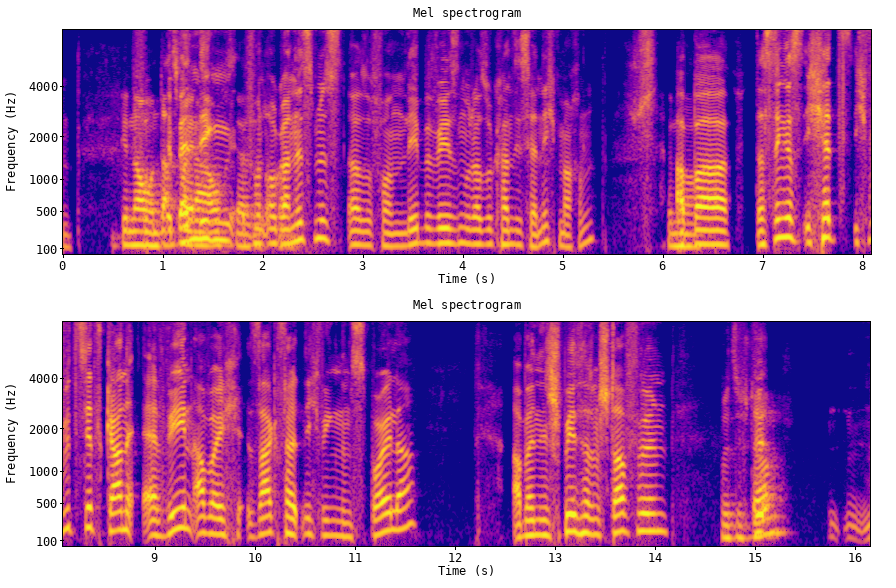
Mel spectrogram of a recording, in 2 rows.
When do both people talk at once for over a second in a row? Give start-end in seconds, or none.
0.7-2.4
